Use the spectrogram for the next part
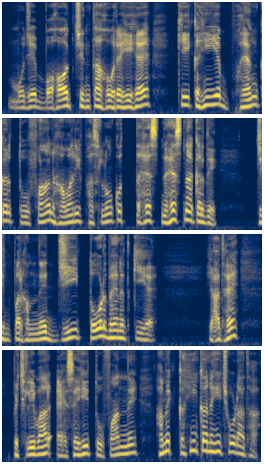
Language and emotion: Hindi, fearful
